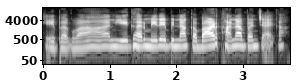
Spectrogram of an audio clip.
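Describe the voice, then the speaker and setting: A woman's voice: fairly high pitch, little pitch movement, slow, smooth, no room sound, muffled recording. A woman voicing an exasperated middle-aged mother-in-law in a cartoon, complaining and scolding her family. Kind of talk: cartoon voice acting.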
